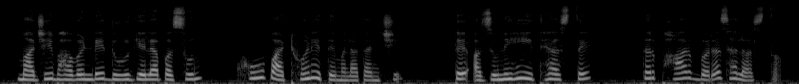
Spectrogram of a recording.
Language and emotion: Marathi, sad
